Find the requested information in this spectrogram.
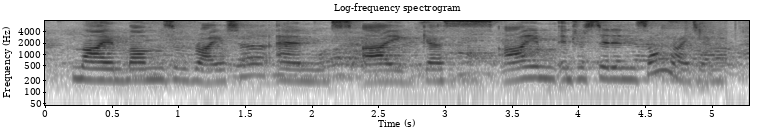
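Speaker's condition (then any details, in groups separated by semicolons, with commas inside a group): No condition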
